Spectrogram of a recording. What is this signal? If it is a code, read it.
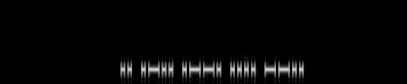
Morse code, heard as a keyed tone, about 36 wpm, 690 Hz. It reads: ILPHZ
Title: Code Groups - 5 Letter:Numbers - 35wpm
